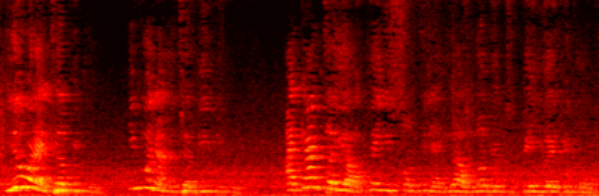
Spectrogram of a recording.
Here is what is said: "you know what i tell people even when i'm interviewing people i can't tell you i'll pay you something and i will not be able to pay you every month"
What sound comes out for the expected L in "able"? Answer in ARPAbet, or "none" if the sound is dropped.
N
